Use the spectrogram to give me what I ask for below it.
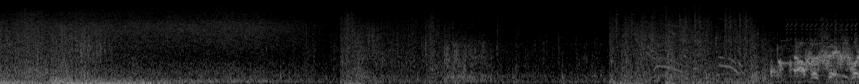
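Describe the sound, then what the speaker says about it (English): Sustained gunfire from a Call of Duty Modern Warfare firefight near an overpass with a tank, a dense continuous rattle of shots and blasts across the whole stretch, with a voice shouting over the battle. "We're taking heavy fire on our position north of the overpass!"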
